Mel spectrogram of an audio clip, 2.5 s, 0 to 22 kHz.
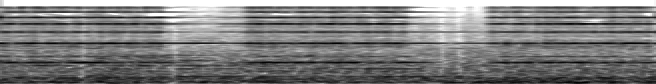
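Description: A VGT Mr. Money Bags slot machine's jackpot alarm ringing steadily and high-pitched: the signal of a $2,500 hand-pay jackpot waiting for an attendant to validate it.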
